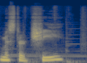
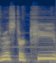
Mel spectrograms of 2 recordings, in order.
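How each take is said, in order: First: The name is said with a ch sound. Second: The name is said like the word key. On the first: "I've even had somebody call it Chi" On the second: "I've always pronounced it as Mister Key"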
